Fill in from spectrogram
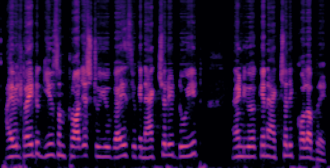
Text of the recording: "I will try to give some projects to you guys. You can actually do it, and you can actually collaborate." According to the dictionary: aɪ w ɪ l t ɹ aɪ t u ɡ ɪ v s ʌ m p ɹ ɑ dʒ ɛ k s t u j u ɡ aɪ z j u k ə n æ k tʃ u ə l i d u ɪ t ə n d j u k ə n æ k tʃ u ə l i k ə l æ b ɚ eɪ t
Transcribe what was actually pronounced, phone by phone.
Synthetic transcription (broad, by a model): aɪ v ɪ l t ɹ aɪ t u ɡ ɪ v s ʌ m p ɹ ɑ dʒ ɛ k s t u j u ɡ aɪ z j u k ə n æ k tʃ u ə l i d u ɪ t ə n d j u k ə n æ k tʃ u ə l i k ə l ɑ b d eɪ t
